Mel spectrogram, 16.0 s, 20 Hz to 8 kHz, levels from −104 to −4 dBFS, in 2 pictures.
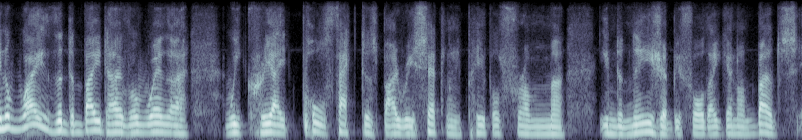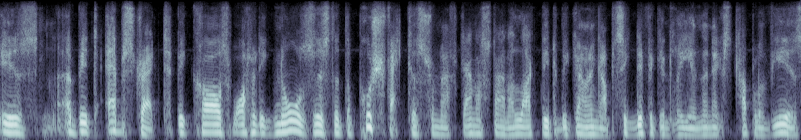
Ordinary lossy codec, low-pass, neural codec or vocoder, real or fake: Opus, 16 kbps; 7.2 kHz; none; real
